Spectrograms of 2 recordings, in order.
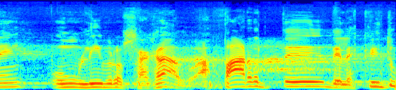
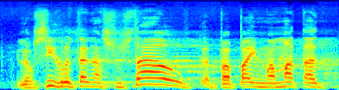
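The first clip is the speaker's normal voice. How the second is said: ordinary talk, nothing marked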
